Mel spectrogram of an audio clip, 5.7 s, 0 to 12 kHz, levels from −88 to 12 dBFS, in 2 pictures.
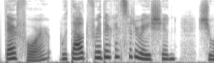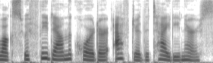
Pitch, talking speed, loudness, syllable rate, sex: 225 Hz, 145 wpm, -22 LUFS, 5.9 syllables/s, female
